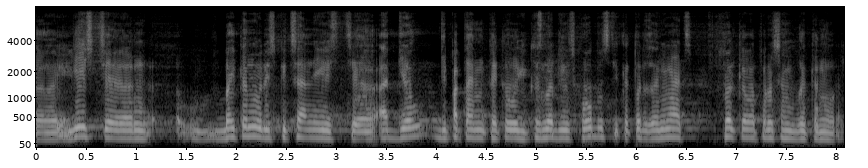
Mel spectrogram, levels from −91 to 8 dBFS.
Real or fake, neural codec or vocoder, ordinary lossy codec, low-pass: fake; codec, 44.1 kHz, 2.6 kbps, SNAC; none; 7.2 kHz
